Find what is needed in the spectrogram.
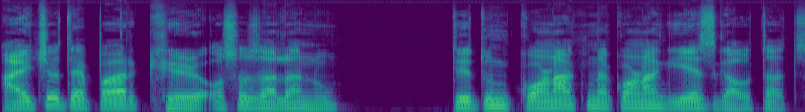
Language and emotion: Goan Konkani, neutral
